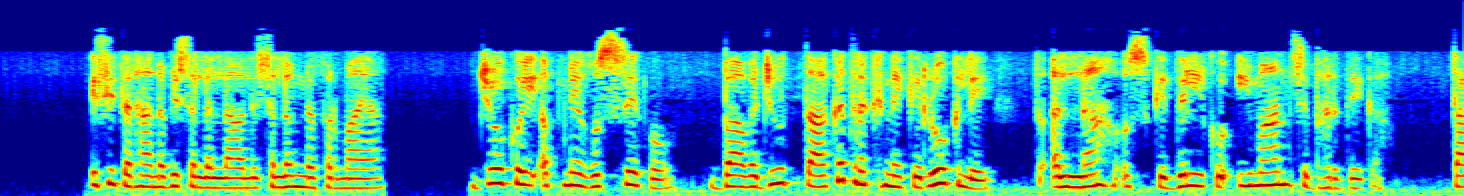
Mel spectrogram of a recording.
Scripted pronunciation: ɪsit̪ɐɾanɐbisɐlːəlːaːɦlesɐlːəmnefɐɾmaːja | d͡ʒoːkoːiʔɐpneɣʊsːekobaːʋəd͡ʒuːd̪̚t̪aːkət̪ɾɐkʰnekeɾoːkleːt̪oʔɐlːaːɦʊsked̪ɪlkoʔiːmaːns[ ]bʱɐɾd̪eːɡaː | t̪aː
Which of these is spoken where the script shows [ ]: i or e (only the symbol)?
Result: e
